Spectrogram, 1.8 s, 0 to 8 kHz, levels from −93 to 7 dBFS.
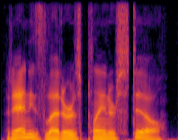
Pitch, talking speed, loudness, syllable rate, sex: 130 Hz, 200 wpm, -16 LUFS, 5.5 syllables/s, male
